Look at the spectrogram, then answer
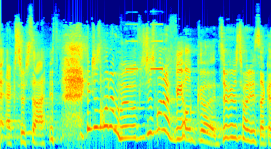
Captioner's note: timer beeps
